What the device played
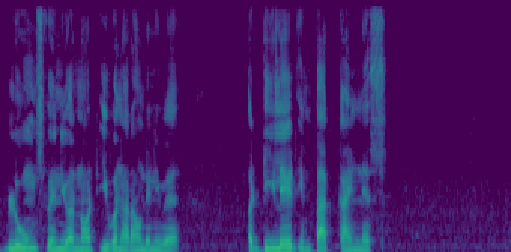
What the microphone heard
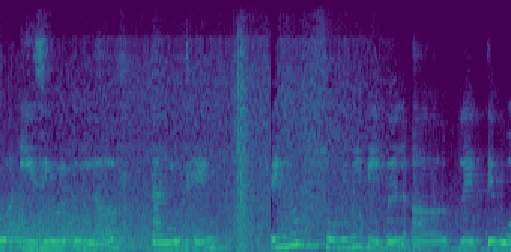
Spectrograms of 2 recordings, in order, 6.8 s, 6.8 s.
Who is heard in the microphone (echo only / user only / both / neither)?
user only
